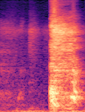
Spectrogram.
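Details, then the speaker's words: A single short harsh cough or forceful throat clear from a woman with a slightly hoarse voice, after a quiet moment while speaking; a cough. "Pardon, j'ai la voix un peu enrouée, je suis désolée."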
